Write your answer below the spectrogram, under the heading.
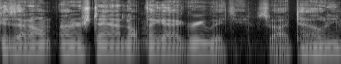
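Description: Very fast, a man speaks at a medium pitch in a very clean recording with a silent background. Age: 40s. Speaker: first responder podcast host, martial arts instructor. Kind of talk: casual chat.

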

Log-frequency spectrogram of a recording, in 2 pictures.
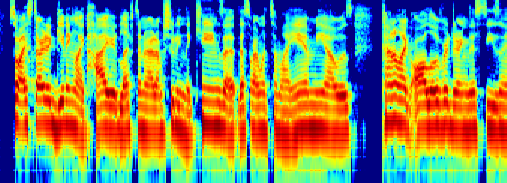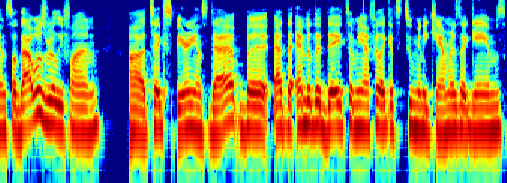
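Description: A woman's fairly low voice in a Californian accent, fairly quick and fairly even in intonation, with very even loudness on a very clean recording against a silent background. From Los Angeles. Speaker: sports photographer. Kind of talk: casual chat.

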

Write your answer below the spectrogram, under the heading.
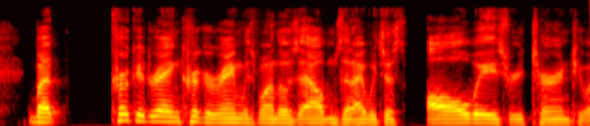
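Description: Speaking at a very fast pace, a man uses an American accent with ordinary pitch variation. The sound is dry and close, with no echo. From Michigan. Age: 40s. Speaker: podcast host. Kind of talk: casual chat.

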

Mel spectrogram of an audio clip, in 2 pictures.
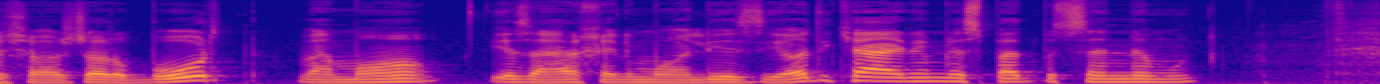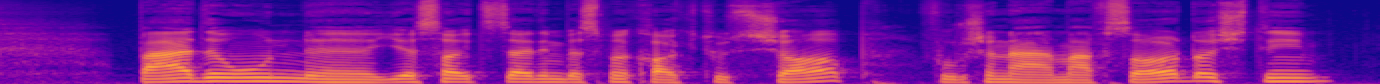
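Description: In a very clean recording with a silent background, a man talks at a fairly quick pace in a plain, everyday voice with ordinary pitch variation. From Iran, Tehran. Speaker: internet entrepreneur. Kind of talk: casual interview.

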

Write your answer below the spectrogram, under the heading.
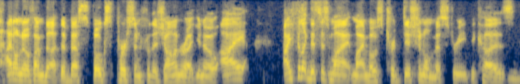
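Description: In a bright, sharp tone, a man with a fairly high pitch and an American accent speaks with ordinary pitch variation. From western North Carolina. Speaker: novelist. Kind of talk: author interview; reading aloud. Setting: bookstore with live audience.

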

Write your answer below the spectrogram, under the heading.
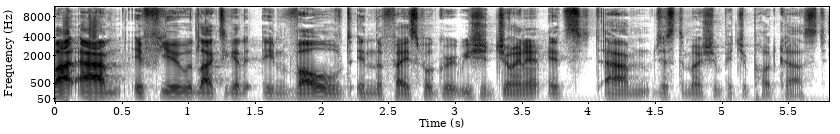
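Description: A man with an unremarkable speaking voice talks at a fairly low pitch, with fairly even intonation, big swings in loudness and hardly any pauses, in a very clean, silent recording that sounds dry and close with no echo. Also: fairly quick pace. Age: 30s. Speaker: podcast host. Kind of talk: casual chat.

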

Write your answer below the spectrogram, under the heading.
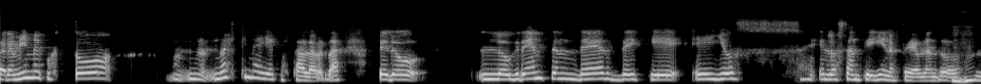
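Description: Speaking fairly slowly, a woman has an unremarkable speaking voice with a fairly high pitch. Her pitch varies in an ordinary way, and her loudness stays very even. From Chile, Concepción area (south-central). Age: 30s. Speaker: immigrant interviewee. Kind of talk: interview conversation.

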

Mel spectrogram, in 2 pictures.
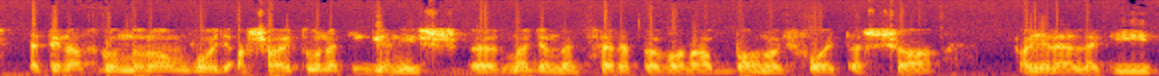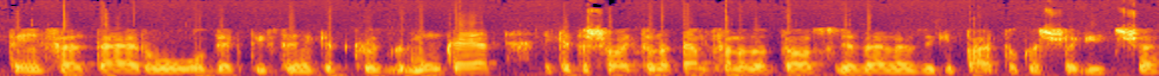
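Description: A man talks at a very fast pace with a fairly high pitch. His loudness stays very even, and his pitch varies in an ordinary way. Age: 30s. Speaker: sociologist and musician. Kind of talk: phone-in interview. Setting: phone call.

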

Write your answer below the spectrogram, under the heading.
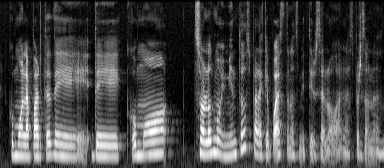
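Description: Here is a woman with an ordinary speaking voice at a medium pitch. She keeps a moderate pace and fairly even intonation. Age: 30s. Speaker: software engineer and fitness instructor. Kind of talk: casual interview.

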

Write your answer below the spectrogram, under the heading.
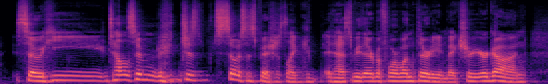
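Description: A man with a normal speaking voice and a fairly high pitch keeps a moderate pace. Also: ordinary pitch variation. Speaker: podcast host. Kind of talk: casual chat.

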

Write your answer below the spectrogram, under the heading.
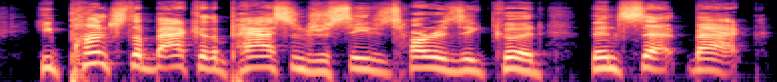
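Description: The recording consists of plain reading aloud.

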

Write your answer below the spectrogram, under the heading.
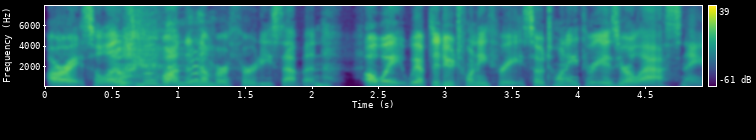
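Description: Very fast pace with lively intonation. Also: woman, fairly high pitch for a woman. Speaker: psychic medium podcast co-host. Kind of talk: casual chat.

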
